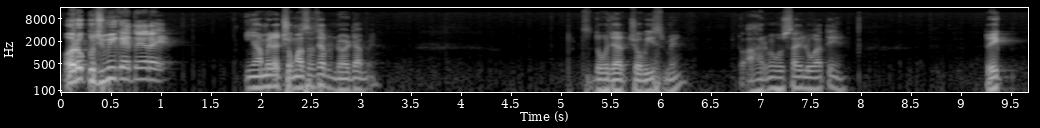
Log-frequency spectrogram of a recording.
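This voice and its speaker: Jain monk giving a lively sermon. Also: male voice. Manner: storytelling, acts out quoted lines with rising pitch and force; repeats key phrases for emphasis.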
